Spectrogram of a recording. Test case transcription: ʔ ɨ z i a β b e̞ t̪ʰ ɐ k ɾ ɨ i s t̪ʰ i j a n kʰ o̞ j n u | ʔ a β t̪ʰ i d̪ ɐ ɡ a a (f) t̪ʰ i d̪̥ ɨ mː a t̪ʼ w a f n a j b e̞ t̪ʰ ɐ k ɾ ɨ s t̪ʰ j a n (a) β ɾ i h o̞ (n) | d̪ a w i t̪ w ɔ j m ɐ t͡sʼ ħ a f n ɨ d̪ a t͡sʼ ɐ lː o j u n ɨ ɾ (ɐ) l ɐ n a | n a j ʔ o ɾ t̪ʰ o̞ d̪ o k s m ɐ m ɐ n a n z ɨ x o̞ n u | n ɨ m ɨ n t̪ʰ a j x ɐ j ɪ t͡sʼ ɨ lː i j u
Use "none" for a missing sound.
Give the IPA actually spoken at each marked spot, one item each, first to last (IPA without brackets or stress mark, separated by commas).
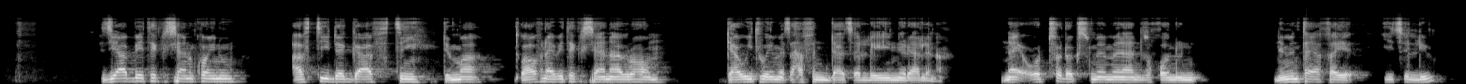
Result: f, a, m, a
